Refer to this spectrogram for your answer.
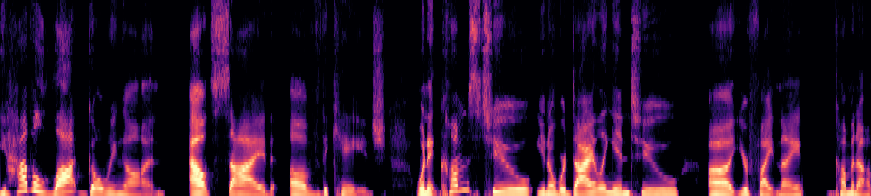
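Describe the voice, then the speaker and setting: On a very clean recording with a silent background and a dry, close sound with no echo, a woman speaks at a fairly slow pace with a fairly high pitch and a bright, sharp tone. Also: ordinary pitch variation. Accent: American. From United States. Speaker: podcast host. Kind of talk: interview.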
